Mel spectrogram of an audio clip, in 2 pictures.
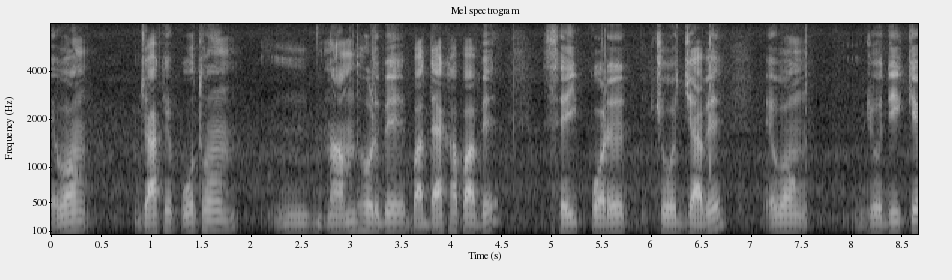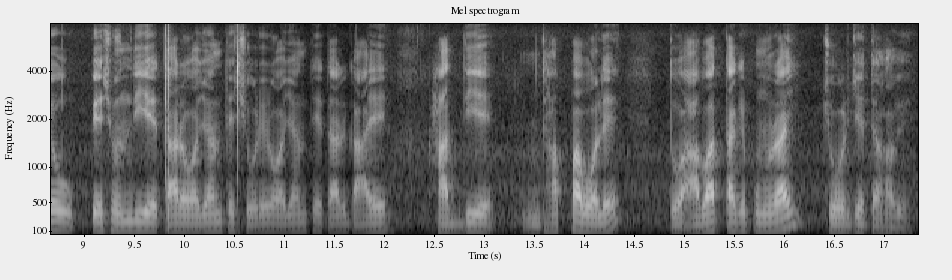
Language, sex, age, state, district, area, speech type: Bengali, male, 18-30, West Bengal, Howrah, urban, spontaneous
